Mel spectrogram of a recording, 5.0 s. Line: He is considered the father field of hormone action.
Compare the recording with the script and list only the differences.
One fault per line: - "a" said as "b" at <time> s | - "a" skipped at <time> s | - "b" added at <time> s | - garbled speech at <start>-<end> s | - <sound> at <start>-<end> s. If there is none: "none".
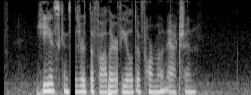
- dropout at 1.4-1.5 s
